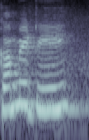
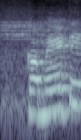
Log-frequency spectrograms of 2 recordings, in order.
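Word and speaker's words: committee: द कमिटी, कमेटी नहीं बोलते हैं हिंदी में, उसको कमेटी लोग बोलते हैं। ठीक है, इंग्लिश का सही प्रोनाउंसिएशन है कमिटी।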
